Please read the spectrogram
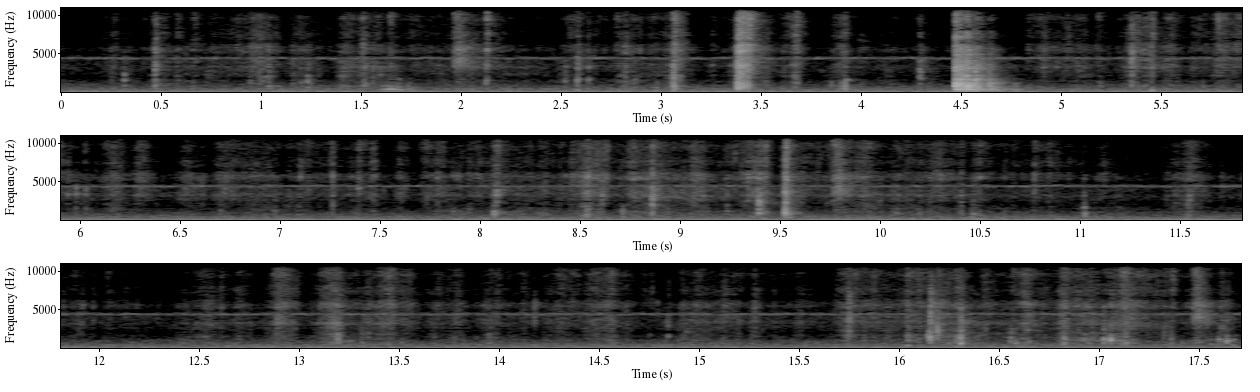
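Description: Paper shipping mailer being handled and opened by hand: scattered crinkling and rustling with sharp crackles, the loudest a little over four seconds in, over a low steady hum.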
